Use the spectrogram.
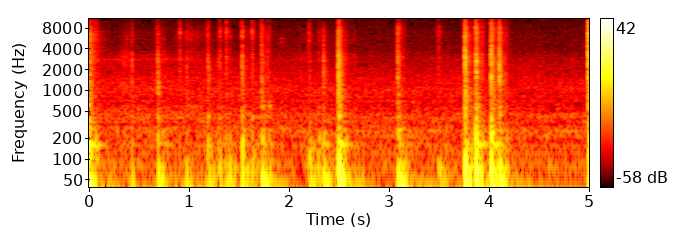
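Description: Keys clatter on a computer keyboard as a bash script is typed, a close, irregular run of crisp clicks with brief pauses and a few louder strikes, no voice.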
